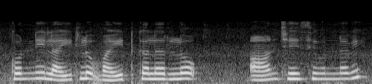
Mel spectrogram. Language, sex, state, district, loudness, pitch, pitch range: Telugu, female, Telangana, Mahabubabad, -12 LUFS, 255 Hz, 225-265 Hz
